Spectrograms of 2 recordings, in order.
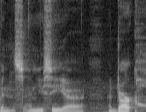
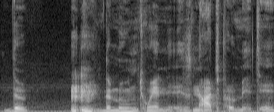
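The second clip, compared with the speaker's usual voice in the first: slow, solemn gatekeeper voice; stern door guardian; much slower than usual. Acted. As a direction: intone it like an ancient door. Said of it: "The door says".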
